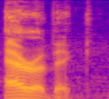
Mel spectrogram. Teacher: Yeah, it's always the emphasis on the emphasis on the first syllable, as they say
